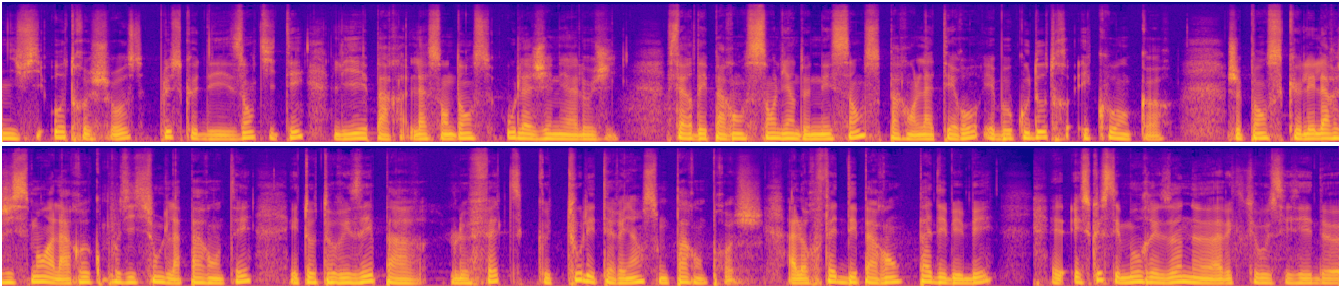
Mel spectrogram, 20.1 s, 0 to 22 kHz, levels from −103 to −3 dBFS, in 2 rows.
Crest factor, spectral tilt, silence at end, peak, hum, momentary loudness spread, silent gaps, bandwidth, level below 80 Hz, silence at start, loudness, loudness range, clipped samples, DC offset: 18 dB; -6 dB/octave; 0 s; 0 dBFS; none; 7 LU; none; 19 kHz; -42 dBFS; 0 s; -19 LUFS; 2 LU; under 0.1%; 0.3%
